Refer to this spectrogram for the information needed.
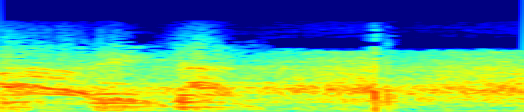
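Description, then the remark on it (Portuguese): Corinthians fans at Morumbi stadium cheer in a loud, steady roar of many voices as the team enters the field, swelling slightly in waves, with one sharp crack cutting through briefly near the end. “E o delírio e a festa de sempre! Já acostumada, fiel torcida corintiana, do time.”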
